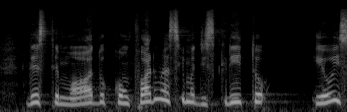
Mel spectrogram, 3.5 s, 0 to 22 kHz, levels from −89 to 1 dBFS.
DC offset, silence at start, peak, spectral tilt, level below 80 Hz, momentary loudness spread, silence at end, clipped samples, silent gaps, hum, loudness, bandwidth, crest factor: under 0.1%; 0.25 s; -24 dBFS; -4 dB/octave; -78 dBFS; 5 LU; 0 s; under 0.1%; none; none; -40 LUFS; 16.5 kHz; 16 dB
